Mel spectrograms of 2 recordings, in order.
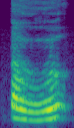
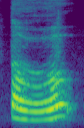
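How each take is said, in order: The two takes are said the same way.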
